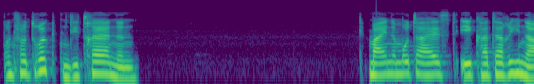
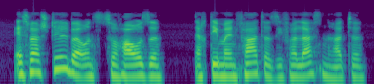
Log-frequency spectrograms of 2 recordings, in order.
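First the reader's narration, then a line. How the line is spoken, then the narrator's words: Flat, toneless. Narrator (German): sagte Hanka tonlos zu Mark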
